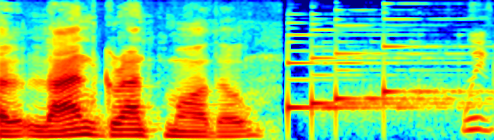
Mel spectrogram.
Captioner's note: chime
